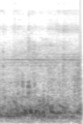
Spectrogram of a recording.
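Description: A running-breed pigeon coos softly in a loft, giving a brief, close, low murmuring call.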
